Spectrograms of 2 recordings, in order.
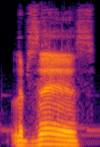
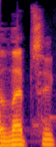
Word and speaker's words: Leipzig: Leipzig. Yeah, Leipzig.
